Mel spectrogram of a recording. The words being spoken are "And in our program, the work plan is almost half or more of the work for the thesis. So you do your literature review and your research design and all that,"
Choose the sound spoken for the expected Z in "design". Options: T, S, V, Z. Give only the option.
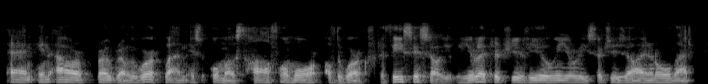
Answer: Z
